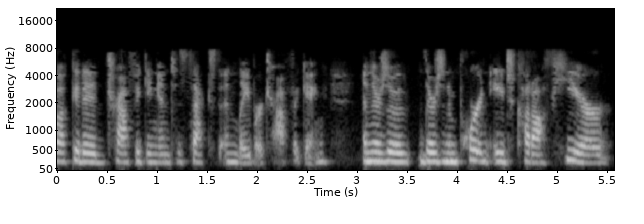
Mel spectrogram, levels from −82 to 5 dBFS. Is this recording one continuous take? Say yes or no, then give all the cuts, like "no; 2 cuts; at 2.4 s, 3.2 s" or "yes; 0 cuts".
yes; 0 cuts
